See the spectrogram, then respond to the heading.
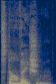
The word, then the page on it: starvation: British English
